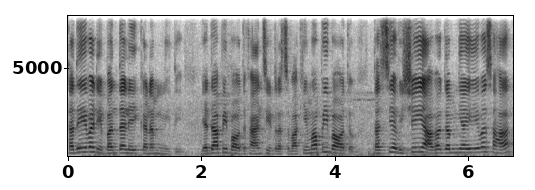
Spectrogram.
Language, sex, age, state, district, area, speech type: Sanskrit, male, 18-30, Telangana, Hyderabad, urban, spontaneous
